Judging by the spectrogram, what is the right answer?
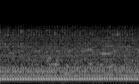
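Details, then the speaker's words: Stihl FS 110 4-mix four-stroke engine with a crank seal air leak: as the low mixture needle is leaned or richened, the high buzzy note hunts wildly, nearly stumbling and dying richer and revving very high leaner. It will not hold a steady setting. "so that is a telltale sign that if you can't if it won't adjust and it just goes to one extreme to the other from almost stumbling and dying when you give it just a little bit more fuel and whenever you lean it out the engine just revs high as a kite"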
